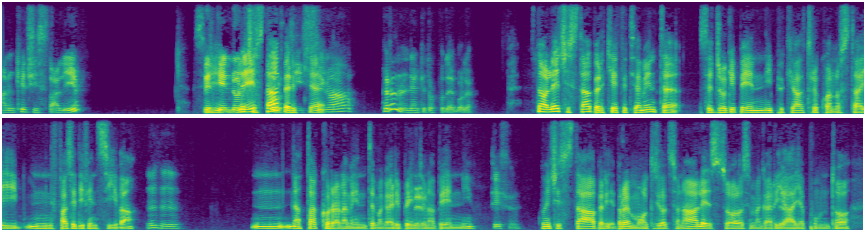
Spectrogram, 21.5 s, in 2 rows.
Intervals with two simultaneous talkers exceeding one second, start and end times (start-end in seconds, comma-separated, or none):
2.5-4.1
